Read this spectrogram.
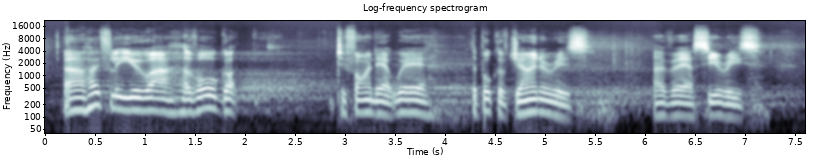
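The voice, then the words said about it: Strained, nearly lost voice. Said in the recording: “Please bear with my voice. A little bit too much excitement yesterday. ... my voice is gone”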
